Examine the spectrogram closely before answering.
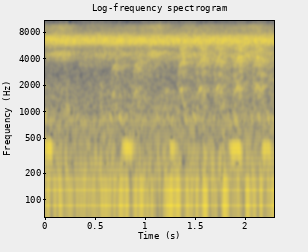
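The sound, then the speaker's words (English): Small birds give high, thin raptor alarm calls, a quick cluster of sharp chirps that stands out partway through over a steady hiss of insects and outdoor background noise. “And then I was lucky enough to see them with a real eagle owl, and when I saw they made exactly the same noise, I realised I had stumbled upon their actual raptor response.”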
